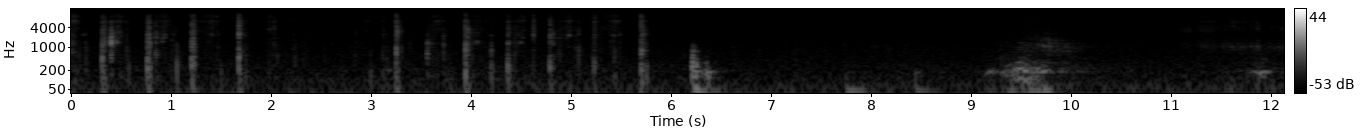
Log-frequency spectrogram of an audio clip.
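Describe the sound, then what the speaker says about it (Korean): Tarot cards are shuffled and snapped in a quick run of crisp, close slaps and riffles, then cards are drawn with a few soft rustles and a muffled thump, all fairly quiet. "먼저 여러분의 관계 상황을 나타내는 4장의 카드 뽑도록 하겠습니다."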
